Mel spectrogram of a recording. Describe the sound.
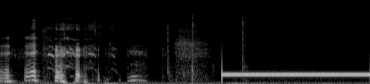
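A steady, unbroken telephone tone sounds while someone calls a person back after she hung up. Brief speech comes first, then the loud tone starts abruptly and holds at one pitch to the end.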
